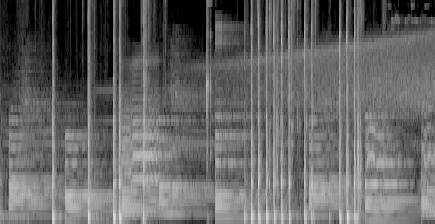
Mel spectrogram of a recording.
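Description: Background music with sustained chords and sharp clicks, including a quick even run of clicks in the second half, and a hiss that rises in pitch from about halfway through.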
